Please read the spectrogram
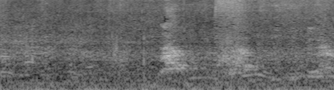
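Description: Background voices of people talking over a steady low rumble, with two short, sharp calls about a second in and just past the middle.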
